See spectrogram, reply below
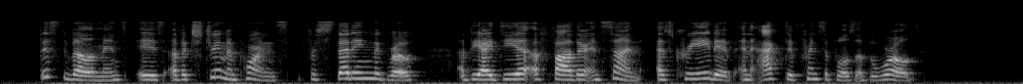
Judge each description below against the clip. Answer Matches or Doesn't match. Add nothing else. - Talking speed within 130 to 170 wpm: Matches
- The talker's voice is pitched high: Matches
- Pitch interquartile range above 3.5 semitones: Doesn't match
